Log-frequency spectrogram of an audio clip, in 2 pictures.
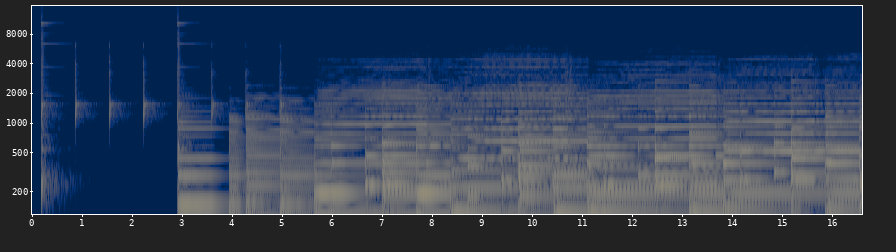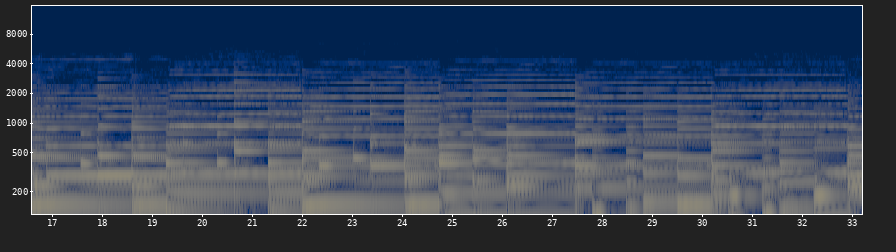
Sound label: g harmonic minor scale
